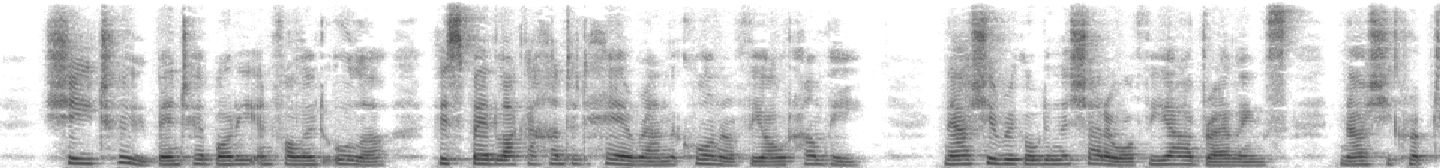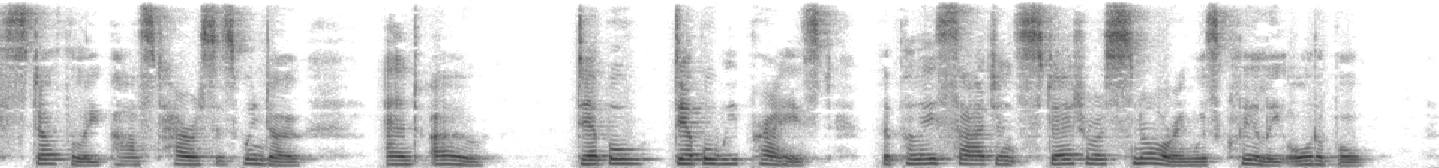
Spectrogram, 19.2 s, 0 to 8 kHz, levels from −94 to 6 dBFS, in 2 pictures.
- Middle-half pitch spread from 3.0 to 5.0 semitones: Yes, average, 3.6 semitones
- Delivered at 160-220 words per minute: Yes, average, 165 wpm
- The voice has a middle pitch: No, high, 195 Hz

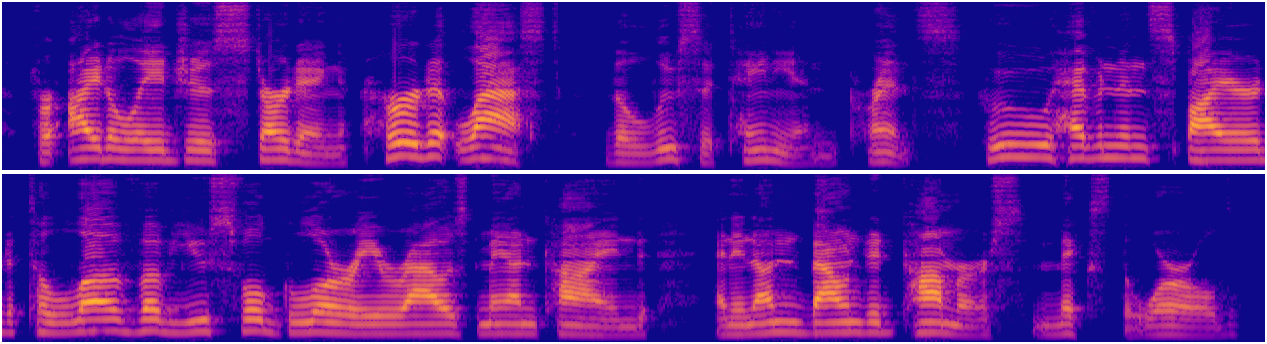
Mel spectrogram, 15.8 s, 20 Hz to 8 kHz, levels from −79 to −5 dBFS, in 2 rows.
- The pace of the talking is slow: Yes, slow, 110 wpm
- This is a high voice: No, low, 135 Hz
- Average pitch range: Yes, average, 3.7 semitones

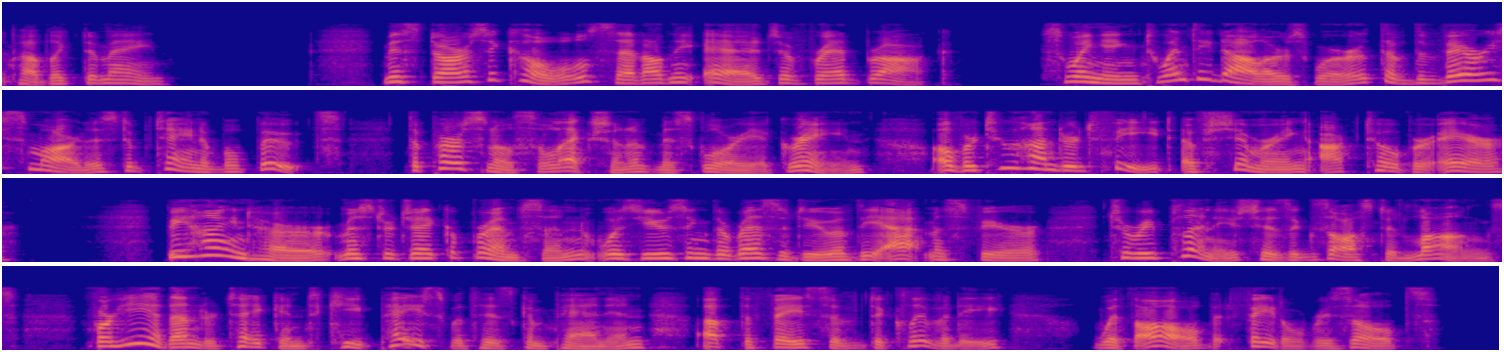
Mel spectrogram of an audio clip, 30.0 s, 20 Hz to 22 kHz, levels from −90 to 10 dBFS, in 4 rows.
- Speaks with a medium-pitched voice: Yes, medium, 170 Hz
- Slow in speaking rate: No, average, 150 wpm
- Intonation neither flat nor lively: No, wide, 8.7 semitones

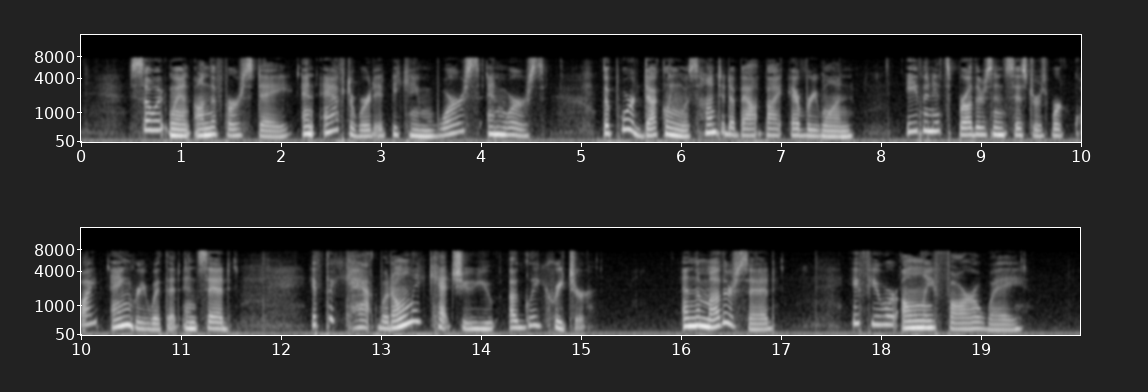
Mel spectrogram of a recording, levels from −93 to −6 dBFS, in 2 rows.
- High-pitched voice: Yes, high, 195 Hz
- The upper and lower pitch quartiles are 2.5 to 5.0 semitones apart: No, wide, 5.5 semitones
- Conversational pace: Yes, average, 160 wpm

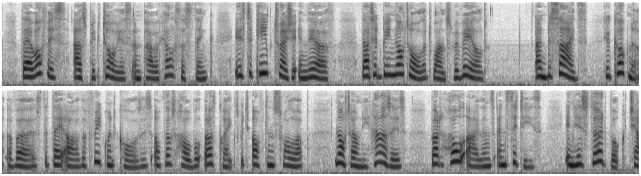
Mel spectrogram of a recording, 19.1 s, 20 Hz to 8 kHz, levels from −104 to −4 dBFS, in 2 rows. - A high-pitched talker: Yes, high, 235 Hz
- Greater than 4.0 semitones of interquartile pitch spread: Yes, average, 4.9 semitones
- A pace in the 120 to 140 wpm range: No, average, 165 wpm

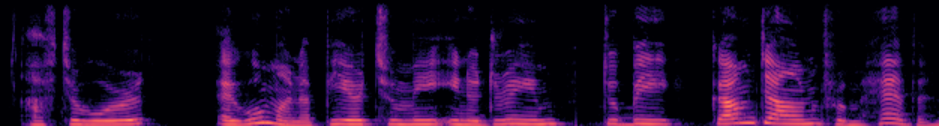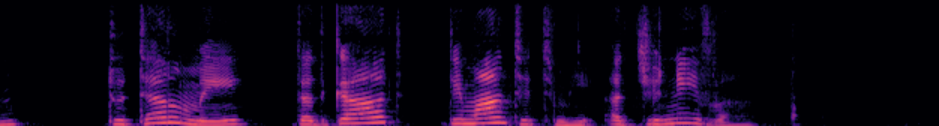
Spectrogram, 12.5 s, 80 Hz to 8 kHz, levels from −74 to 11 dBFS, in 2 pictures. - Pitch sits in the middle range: No, high, 245 Hz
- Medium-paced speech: No, slow, 115 wpm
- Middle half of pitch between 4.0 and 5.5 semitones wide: No, average, 3.3 semitones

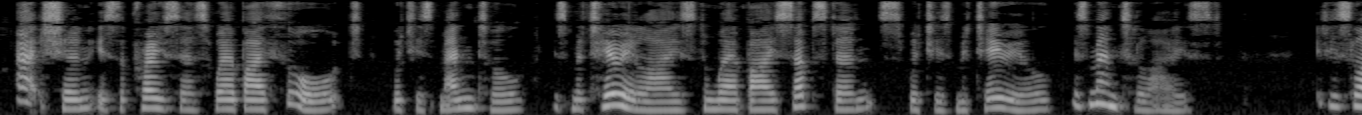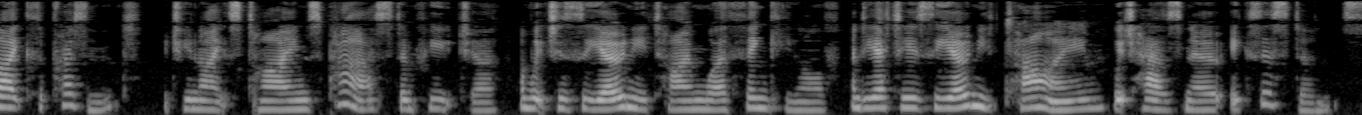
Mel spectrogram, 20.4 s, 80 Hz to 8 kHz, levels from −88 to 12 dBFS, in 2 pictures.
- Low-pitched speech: No, high, 190 Hz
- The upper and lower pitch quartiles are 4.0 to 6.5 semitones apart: No, average, 3.1 semitones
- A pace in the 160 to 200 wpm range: No, average, 145 wpm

